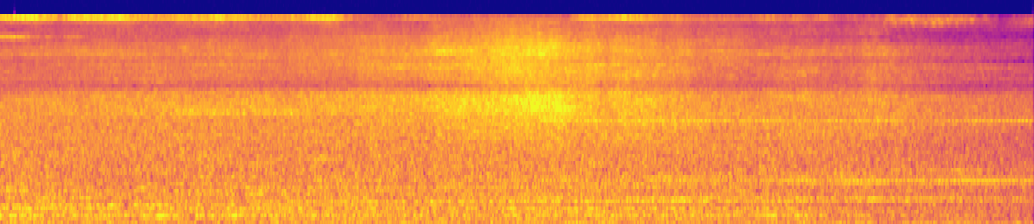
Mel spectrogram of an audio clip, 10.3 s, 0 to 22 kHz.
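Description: JR West 500 Series Shinkansen train moving along the platform, a steady rumble of rolling wheels and motor hum from the passing cars. The rumble eases slightly near the end as the train draws away.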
